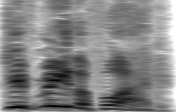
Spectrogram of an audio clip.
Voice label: Flag Give Me, Soldier Male

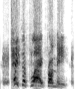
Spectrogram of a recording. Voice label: Flag Take, Female

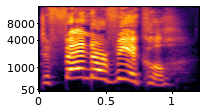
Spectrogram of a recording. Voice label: Defend Vehicle, Female; Female 02

